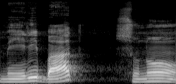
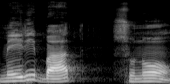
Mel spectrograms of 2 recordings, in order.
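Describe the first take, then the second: The two takes are said the same way.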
